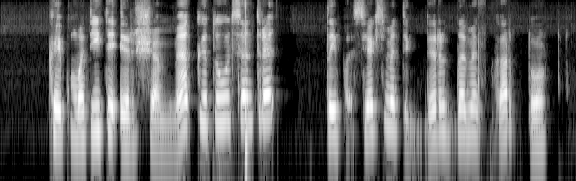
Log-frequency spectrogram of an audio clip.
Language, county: Lithuanian, Kaunas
